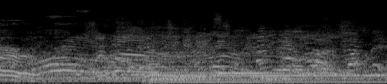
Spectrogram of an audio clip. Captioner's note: guests exclaiming; lively chatter continues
